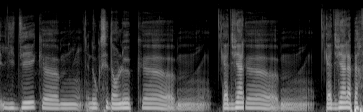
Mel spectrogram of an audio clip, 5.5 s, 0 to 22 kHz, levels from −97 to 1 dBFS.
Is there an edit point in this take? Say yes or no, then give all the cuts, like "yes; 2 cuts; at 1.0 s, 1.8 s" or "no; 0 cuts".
yes; 2 cuts; at 2.0 s, 3.6 s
